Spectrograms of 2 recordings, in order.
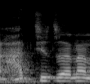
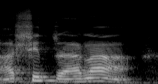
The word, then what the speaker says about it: হর্ষিত রানা: বলছি দাদা, ওটা হারজিত রানা নয়, ওটা হর্ষিত রানা।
